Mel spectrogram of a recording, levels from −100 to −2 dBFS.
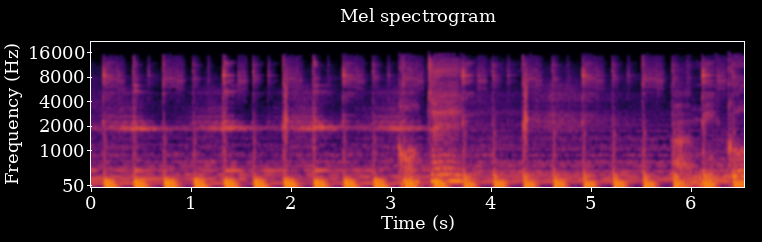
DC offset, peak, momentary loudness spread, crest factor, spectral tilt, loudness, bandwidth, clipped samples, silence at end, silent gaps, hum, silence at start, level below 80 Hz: under 0.1%; -16 dBFS; 5 LU; 16 dB; -5 dB/octave; -33 LUFS; 16 kHz; under 0.1%; 0 s; none; none; 0 s; -36 dBFS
